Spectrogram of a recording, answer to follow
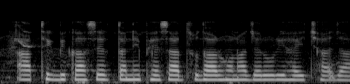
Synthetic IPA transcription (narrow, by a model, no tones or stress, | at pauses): aɾt̪ʰik̚bikaseɾt̪ənipʰesad̪sud̪ʱaɾɦonad͡ʒəɾuɾiɦəjt͡ʃʰad͡ʒa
